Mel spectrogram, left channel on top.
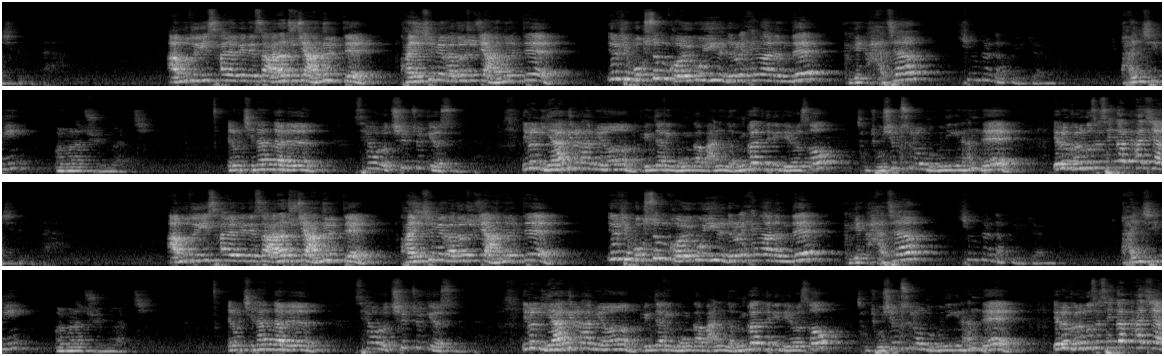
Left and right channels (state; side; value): normal; both; correlation 0.45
